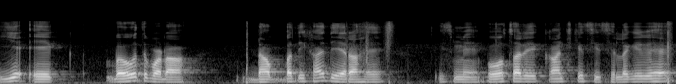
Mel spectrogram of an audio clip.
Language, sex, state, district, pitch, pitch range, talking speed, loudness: Hindi, male, Uttar Pradesh, Saharanpur, 120 Hz, 115-135 Hz, 160 wpm, -17 LUFS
